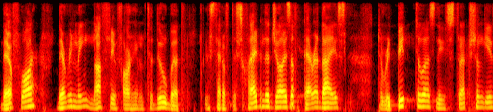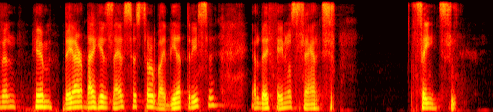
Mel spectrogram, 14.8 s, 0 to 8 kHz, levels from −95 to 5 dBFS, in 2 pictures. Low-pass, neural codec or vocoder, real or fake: 7.2 kHz; codec, 24 kHz, 1.5 kbps, HILCodec; fake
